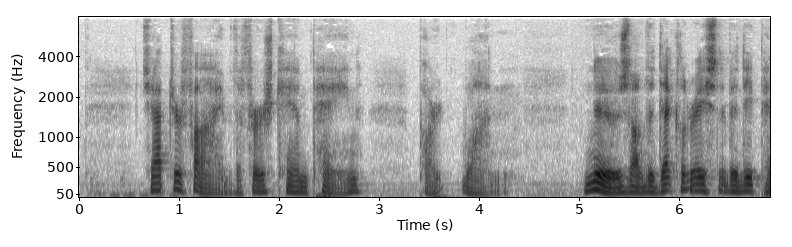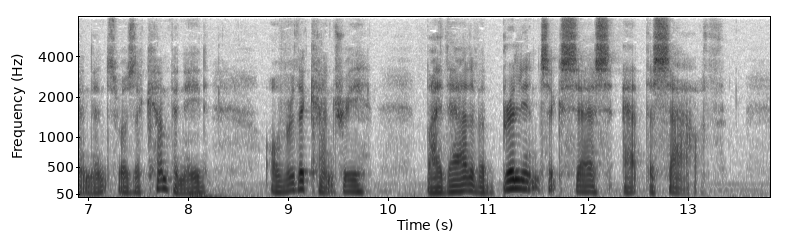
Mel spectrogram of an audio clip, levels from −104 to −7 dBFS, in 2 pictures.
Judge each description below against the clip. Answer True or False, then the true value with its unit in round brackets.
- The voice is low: True (95 Hz)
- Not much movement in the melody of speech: False (4.8 semitones)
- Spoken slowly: True (110 wpm)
